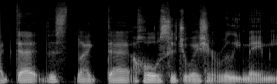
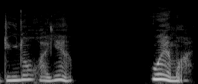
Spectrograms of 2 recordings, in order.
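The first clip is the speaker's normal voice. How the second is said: menacing coach; 12 semitones higher, faster than usual. Retold or imitated. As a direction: press him as an angry coach. Coach repeating his demand.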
